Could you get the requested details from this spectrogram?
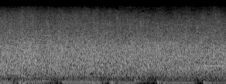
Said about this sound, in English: That's right. That's the applause button. We're here recording with the new Zoom PodTrack P8, and it's got a bunch of little buttons here.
